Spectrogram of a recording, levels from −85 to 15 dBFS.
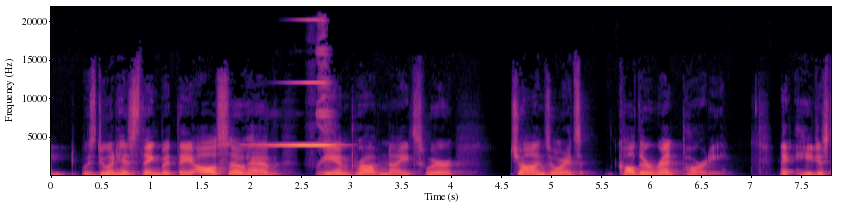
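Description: Speech, with two technical faults. From 1.87 to 3.07 s, just after "his thing but they", a loudspeaker feedback squeal takes over. A microphone is hearing its own loudspeaker, and the loop gain passes one at 4 kHz. That tone swells over roughly 0.7 s to around 5 dB above the speech, and it stops before "nights where". At 7.28 to 7.32 s, right after "called their rent party", there is a short blip. Damaged data in the compressed stream is the cause. The decoder misread or refused the corrupted frames, lost sync and had to find the next frame header.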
